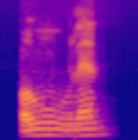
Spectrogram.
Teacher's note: Tipiskan waw. Kof tebal tapi waw setelahnya tipis.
